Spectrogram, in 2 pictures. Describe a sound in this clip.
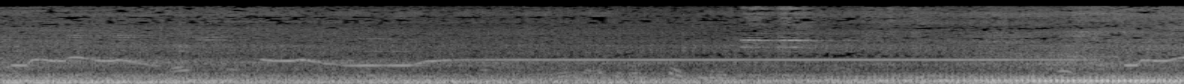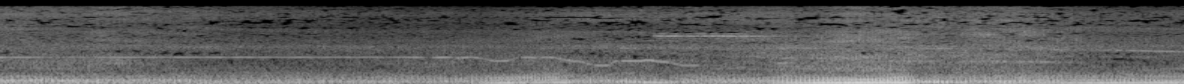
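Traffic rumbles steadily on a road nearby.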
